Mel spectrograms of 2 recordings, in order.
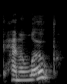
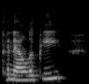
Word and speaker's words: Penelope: it is today uh once read an entire series of books about someone he called pentelope because he never heard the name penelope spoken out loud so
